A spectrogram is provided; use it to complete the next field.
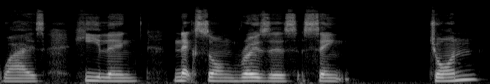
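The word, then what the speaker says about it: SAINt JHN: Next song, Roses St. John, but is spelled Jhn.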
